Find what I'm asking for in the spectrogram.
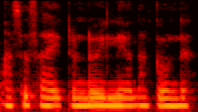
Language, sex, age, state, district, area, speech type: Malayalam, female, 30-45, Kerala, Thiruvananthapuram, rural, spontaneous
